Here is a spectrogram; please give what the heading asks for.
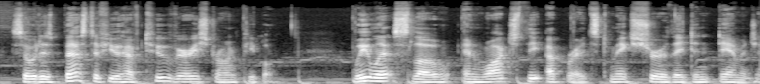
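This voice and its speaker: Male narrator, gravelly fry, mid pitch, scripted explanatory voice-over, soft guitar backing. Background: guitar music.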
